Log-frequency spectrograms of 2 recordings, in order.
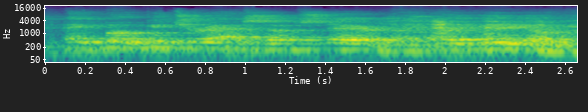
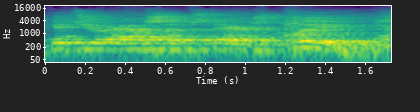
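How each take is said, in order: First: Put-on higher, louder cheeky kid barking an order; cocky grandson. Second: Put-on higher, louder cheeky kid tacking on a proud please; grandson's polite retry. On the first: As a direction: boss grandpa around like a big-brother-copying brat. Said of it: "which explains what is coming next". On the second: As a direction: deliver the rude order with innocent politeness. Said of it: "We say please and thank you".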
